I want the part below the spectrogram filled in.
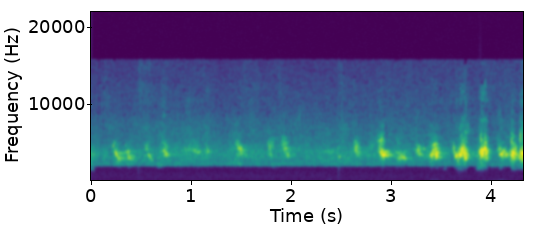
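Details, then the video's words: Tree swallow around the nest during chick feeding: soft, sparse high chirps that become louder and busier in the last second and a half, with sharp twittered notes. "雙色樹燕-育雛/Tree Swallow-Feeding chicks"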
